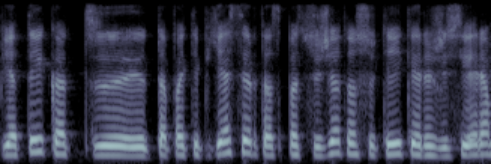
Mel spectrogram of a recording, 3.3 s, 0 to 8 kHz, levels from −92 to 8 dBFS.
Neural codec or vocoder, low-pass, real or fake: none; 7.2 kHz; real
